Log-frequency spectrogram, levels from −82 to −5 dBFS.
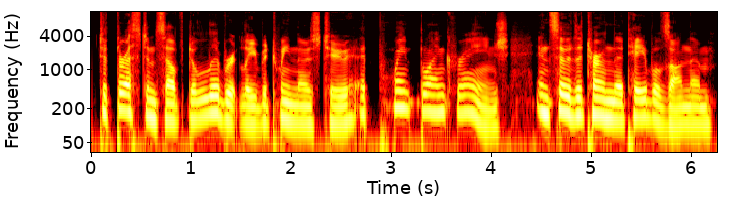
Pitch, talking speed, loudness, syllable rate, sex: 140 Hz, 170 wpm, -18 LUFS, 4.8 syllables/s, male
